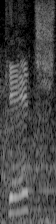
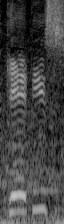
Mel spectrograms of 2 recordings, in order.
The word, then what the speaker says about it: Guedes: That's with a Portuguese pronunciation, Guedes. This is Guedes, as they would say in Brazil, but Gaules watching on.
